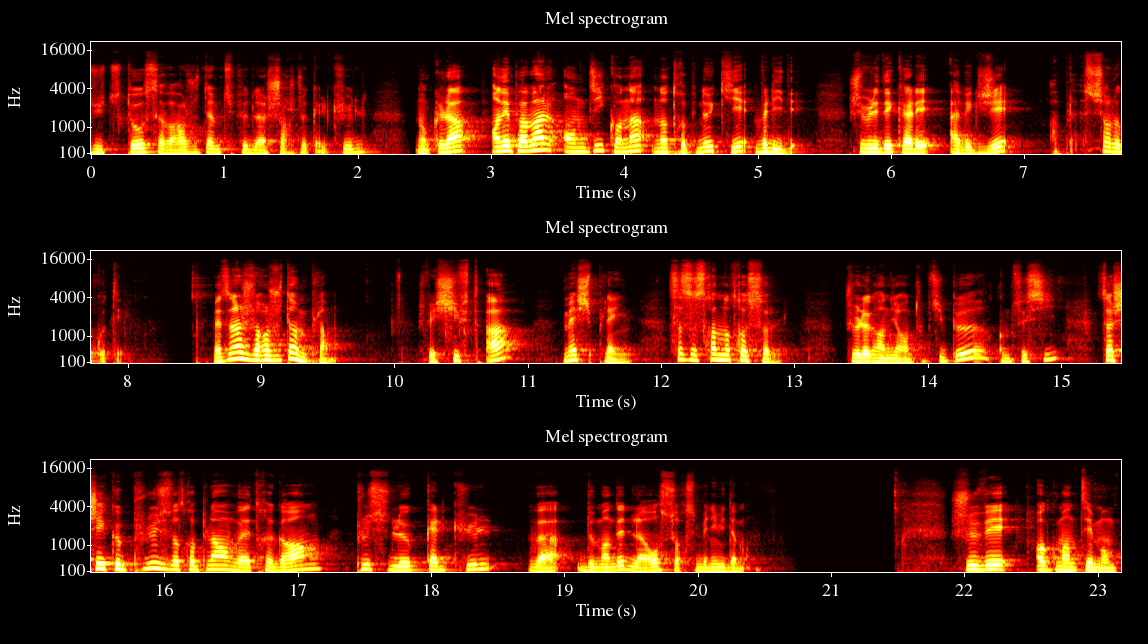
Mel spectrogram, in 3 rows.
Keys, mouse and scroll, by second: 2.9 KP_1, 3.2 KP_3, 3.7 scroll down 4, 5.7 g, 8.0-10.3 middle drag, 10.3 shift+a, 11.9-12.5 middle drag, 12.5 s, 15.2-21.4 middle drag, 21.4 KP_1, 22.3 KP_3, 22.8 click.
